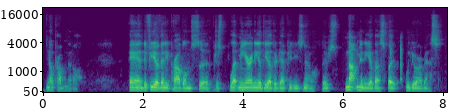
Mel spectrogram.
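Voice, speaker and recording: A man's voice: on the low side, little pitch movement, a little fast, darkish tone. A man playing a courteous, modest town deputy in a tabletop game, polite and obliging. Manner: polite, obliging, plain-spoken.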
